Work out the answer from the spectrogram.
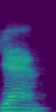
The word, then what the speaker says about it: Jan: people think your name's jan in this next yeah we have got a lady called jan the german pronunciation is yam okay there we go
